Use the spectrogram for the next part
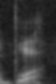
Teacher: There's also off glides are another interesting feature of Irish. Uh, yeah, velar off glide is labialized, so it's basically a W after, so like a blah.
